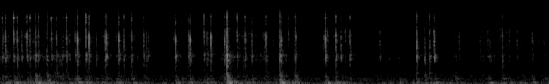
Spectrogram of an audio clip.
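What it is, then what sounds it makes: Mechanical keyboard with plastic keycaps. Fingertips type on a backlit mechanical keyboard with dark plastic keycaps, producing a quick run of bright, sharp clicks and clacks with a low thump under each keystroke. The typing comes in bursts with brief lulls, each click dying away almost instantly.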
